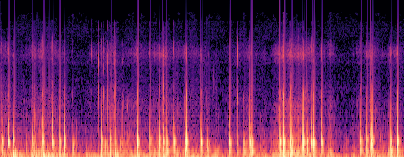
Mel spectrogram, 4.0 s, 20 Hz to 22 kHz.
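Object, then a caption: Silicone scrubber pad with bristles. Long painted nails scratch and tap across a small, flat, light-blue silicone cleansing pad with bristles, held in one hand; the pad is solid, flexible and rubbery. A rapid, uneven run of short, dry taps and scrapes is heard, each with a muted low-mid body around 380 Hz and low thumps beneath. There is almost no ring after each tap.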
